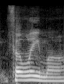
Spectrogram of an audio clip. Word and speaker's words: Thelema: It was here that Crowley's philosophy of Thelma, T-H-E-L-E, Thelema, I'm sorry, I'm saying it wrong, which sounds like those thetas, but, excuse me, I knew that was going to happen.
